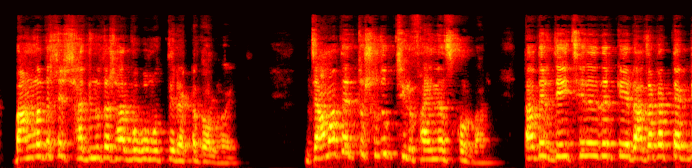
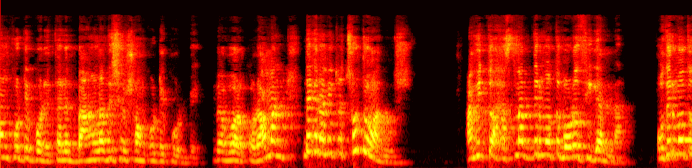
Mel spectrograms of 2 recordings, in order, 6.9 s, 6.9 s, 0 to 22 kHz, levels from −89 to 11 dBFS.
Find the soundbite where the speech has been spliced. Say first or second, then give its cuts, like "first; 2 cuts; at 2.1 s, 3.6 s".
second; 1 cut; at 2.3 s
